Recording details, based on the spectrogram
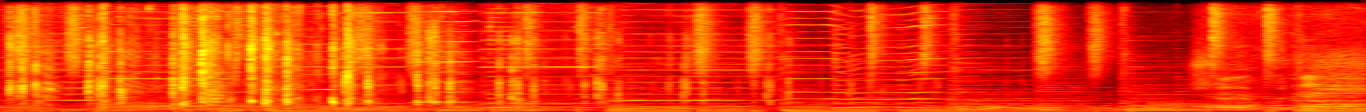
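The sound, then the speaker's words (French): Horse hooves clip-clop in a steady rhythm, with whinnying mixed in, all loud and dense over a continuous tonal backdrop that sounds like music. “voudrais partir sur mon cheval.”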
